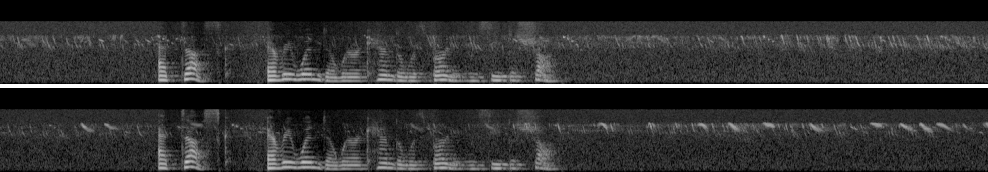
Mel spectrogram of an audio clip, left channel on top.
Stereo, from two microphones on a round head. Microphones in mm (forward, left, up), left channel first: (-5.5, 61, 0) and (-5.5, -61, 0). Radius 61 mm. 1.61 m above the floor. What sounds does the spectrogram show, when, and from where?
1.6 s a woman speaking: 55° right (ahead or behind), 1.2 m; by 5.6 s 5° right (ahead or behind), 2.5 m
